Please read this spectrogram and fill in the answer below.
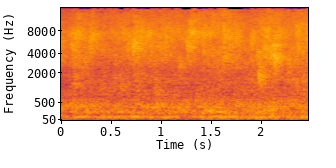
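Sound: shower water running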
